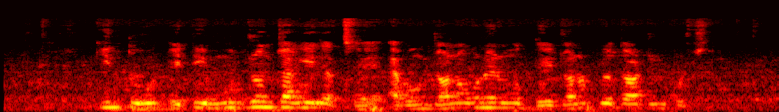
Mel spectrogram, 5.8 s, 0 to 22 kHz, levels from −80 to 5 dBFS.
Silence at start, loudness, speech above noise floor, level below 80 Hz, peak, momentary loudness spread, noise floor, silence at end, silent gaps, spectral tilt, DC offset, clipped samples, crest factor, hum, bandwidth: 0.2 s; -26 LUFS; 23 dB; -54 dBFS; -10 dBFS; 14 LU; -48 dBFS; 0 s; none; -6.5 dB/octave; under 0.1%; under 0.1%; 16 dB; none; 11.5 kHz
